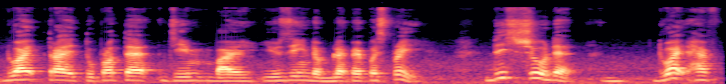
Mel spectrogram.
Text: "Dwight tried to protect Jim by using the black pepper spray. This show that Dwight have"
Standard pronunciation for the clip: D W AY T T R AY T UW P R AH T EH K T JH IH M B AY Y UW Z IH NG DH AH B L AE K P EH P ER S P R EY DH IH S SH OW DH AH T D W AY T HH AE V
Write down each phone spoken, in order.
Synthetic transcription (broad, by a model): D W AY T T R AY T UW P R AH T EH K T JH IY M B AY Y UW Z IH NG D AH B L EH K P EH P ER S P R EY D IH S SH OW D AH T D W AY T HH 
